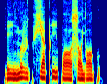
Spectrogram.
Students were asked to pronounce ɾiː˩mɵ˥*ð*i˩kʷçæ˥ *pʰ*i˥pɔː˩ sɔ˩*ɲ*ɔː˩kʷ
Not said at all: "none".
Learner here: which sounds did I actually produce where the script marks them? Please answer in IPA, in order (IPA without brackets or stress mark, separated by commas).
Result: v, pʰ, j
